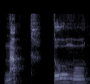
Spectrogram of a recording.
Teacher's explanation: Ini kaf sukun nak tumu ya jangan keliru hamzah atau ain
